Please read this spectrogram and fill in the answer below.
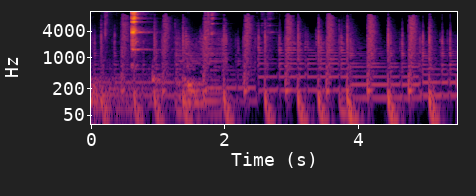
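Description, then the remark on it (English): A single bright glass clink rings out near the start, like glasses touched together in a toast, over steady rhythmic background music that continues to the end. “Cheers, boys. Cheers. Cheers.”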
